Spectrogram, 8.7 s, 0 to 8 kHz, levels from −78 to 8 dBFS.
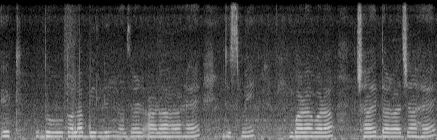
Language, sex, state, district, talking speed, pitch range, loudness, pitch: Hindi, female, Bihar, Samastipur, 90 wpm, 220-230 Hz, -16 LUFS, 225 Hz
